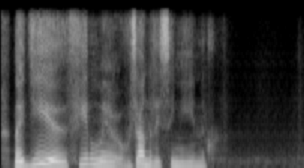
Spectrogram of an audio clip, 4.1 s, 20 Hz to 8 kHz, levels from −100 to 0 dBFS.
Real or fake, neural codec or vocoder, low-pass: fake; codec, 16 kHz in and 24 kHz out, 0.9 kbps, LongCat-Audio-Codec, fine tuned four codebook decoder; 7.2 kHz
